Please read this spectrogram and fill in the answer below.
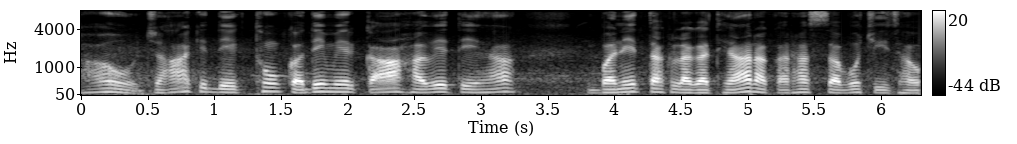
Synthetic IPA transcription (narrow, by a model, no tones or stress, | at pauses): ɦɐod͡ʒɐɦãked̪eːkʰt̪ʰõkɐd̪emeːɾka̰ːɦɐʋet̪eːɦa | bɐnet̪ɐklɐɡət̪ʰjaːɾɐkəɾɦɐsɐbot͡ʃiːzɦɐo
